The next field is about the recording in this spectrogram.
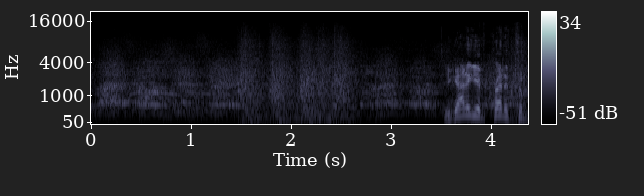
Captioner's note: fans chanting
